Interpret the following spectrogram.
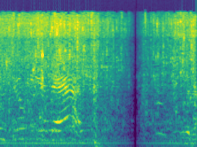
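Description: Water trickling and running through a wooden gem-mining sluice flume as children sift sand in screen boxes. The sound drops away briefly just before the end.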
